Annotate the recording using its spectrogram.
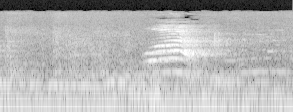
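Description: Low murmur of children's voices, with one brief high-pitched child's voice rising and falling a little over a second in.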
